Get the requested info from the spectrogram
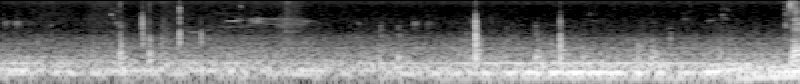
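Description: Steady low hum of the idling car heard from inside the cabin, with a few sharp, separate taps of blackbirds' feet and beaks on the hood as they land and peck at french fries.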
